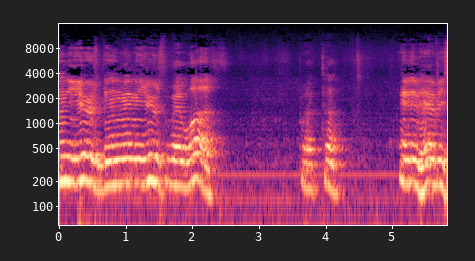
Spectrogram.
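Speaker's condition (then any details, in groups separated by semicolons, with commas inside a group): Parkinson's; trouble in the throat when speaking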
